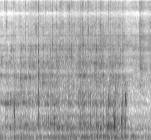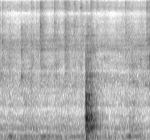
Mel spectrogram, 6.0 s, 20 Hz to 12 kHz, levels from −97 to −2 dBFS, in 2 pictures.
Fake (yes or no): yes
